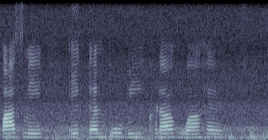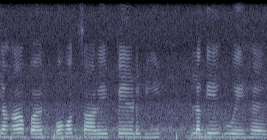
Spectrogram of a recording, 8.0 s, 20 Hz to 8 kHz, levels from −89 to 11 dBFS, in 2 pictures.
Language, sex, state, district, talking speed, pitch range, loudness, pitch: Hindi, female, Haryana, Jhajjar, 125 wpm, 205-215 Hz, -22 LUFS, 210 Hz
